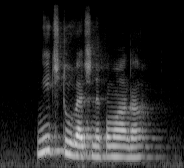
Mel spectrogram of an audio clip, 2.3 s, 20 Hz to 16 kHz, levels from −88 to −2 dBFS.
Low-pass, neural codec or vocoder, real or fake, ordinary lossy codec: 14.4 kHz; codec, 44.1 kHz, 7.8 kbps, DAC; fake; none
